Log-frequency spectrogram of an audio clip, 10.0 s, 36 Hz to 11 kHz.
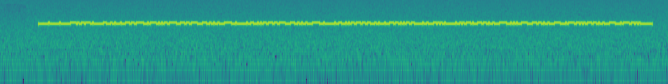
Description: RTTY (45.45 baud, 170 Hz shift), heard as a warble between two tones, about 2200 Hz centre. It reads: CQ TEST ON5WS ON5WS CQ SV4JH 569 934 934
